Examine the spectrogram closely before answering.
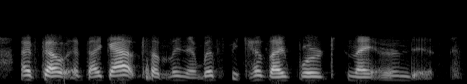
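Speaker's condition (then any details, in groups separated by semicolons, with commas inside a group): Cerebral palsy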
